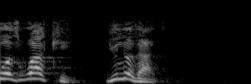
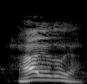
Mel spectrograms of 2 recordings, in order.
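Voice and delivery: ordinary talk, nothing marked

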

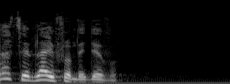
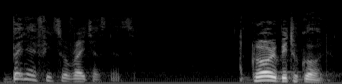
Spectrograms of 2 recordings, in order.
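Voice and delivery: ordinary talk

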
